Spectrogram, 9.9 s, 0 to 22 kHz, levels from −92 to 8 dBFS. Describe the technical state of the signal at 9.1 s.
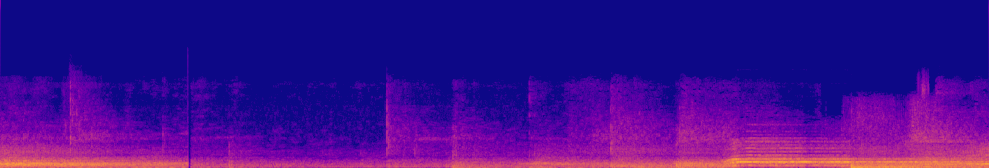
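At 9.1 s a Bluetooth SBC bit pool drop (8.21–9.36 s) starves the upper sub-bands, dulling the treble and adding gritty noise; the spectrogram's top band thins out.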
